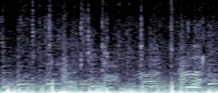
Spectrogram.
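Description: Footballs being kicked and tapped on artificial turf by many players at once, a run of irregular knocks, with young players' voices calling in the background.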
